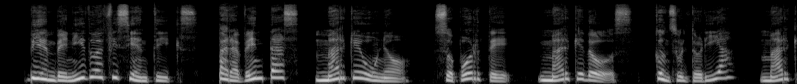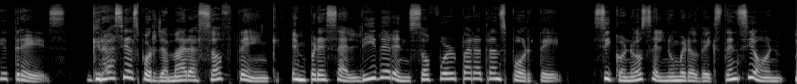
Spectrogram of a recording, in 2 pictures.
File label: spanish telephone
